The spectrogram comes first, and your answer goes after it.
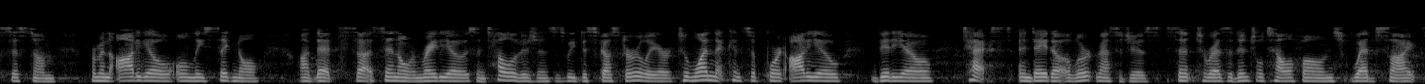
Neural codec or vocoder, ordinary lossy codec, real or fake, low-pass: autoencoder, 48 kHz, 32 numbers a frame, DAC-VAE, trained on Japanese speech; MP3, 24 kbps; fake; 7.2 kHz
